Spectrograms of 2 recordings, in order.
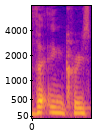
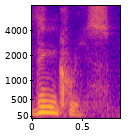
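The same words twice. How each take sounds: First: The two vowels are said separately. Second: The two vowels are run together.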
